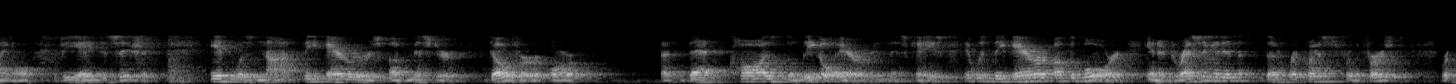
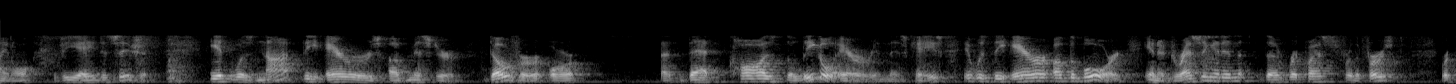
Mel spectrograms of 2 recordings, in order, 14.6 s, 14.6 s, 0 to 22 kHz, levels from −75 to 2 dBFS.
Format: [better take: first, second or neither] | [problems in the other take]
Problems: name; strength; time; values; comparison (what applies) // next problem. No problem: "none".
second | room echo; dies away in 0.8 s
